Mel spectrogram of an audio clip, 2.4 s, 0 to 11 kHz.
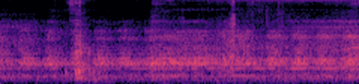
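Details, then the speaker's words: Model 1 Sega Saturn that froze, after raising the spindle and swapping the laser: quiet, even disc spin with soft seek clicks and no stalls or grinding, still reading normally after about 90 minutes across several games. "it's been about an hour and a half, and it's still going strong. I tried 3 or 4 different games just to be sure, and it's working 100%."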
